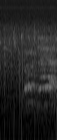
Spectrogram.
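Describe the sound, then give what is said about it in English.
Below deck on a ship, water runs from a spigot in an unlocked iron box into a bowl held under it, a steady splashing stream whose pitch starts to rise as the bowl fills, continuous for the whole moment. “Below deck, Mags unlocks an iron box covering a water spigot and holds a bowl under it.”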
